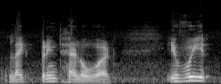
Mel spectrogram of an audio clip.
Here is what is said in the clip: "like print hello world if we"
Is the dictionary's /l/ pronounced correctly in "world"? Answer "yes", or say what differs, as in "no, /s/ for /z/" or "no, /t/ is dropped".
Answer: no, /l/ is dropped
